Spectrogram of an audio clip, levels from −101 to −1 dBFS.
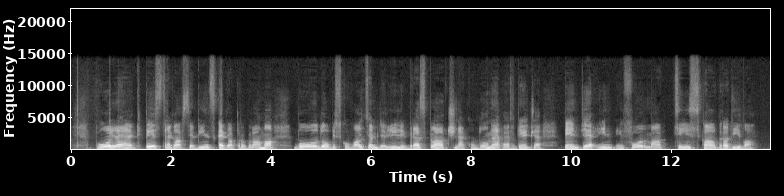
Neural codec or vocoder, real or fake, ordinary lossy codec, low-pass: codec, 32 kHz, 1.9 kbps, SNAC; fake; none; 14.4 kHz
